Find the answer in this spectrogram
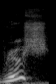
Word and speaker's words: Roush: castle versus Rush is it Roush it's it's Roush who knew looks like rush to me but anyway I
